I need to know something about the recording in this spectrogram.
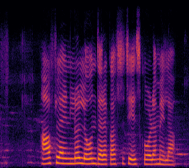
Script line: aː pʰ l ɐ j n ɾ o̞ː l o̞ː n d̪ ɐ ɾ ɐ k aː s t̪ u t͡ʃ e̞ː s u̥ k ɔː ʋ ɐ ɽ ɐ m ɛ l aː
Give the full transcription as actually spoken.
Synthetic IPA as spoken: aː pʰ l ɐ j n l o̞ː l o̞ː n d̪ ɐ ɾ ɐ k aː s t̪ u t͡ʃ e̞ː s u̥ k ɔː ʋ ɐ ɽ ɐ m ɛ l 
